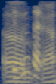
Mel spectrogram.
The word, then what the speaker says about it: athame: I say Athame because that's the Midwestern pronunciation. That's how I like to say it. Athame is, I think, how they say it here in California. And sometimes I will say it both ways without thinking about it. a Sammy is most likely, or some variation of a Sammy is most likely the original pronunciation of the word.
